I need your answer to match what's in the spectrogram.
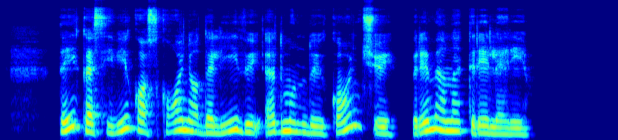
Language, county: Lithuanian, Alytus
